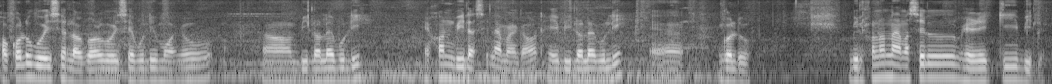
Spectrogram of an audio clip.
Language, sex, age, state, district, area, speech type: Assamese, male, 18-30, Assam, Lakhimpur, rural, spontaneous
